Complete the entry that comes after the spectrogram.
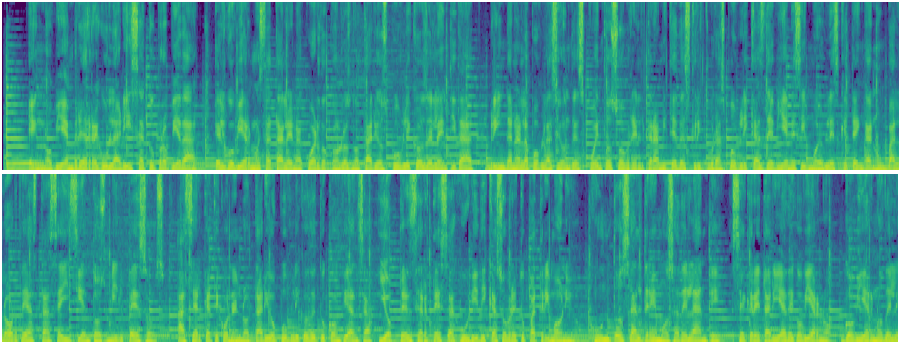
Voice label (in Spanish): PROMO REGULARIZA TU PROPIEDAD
